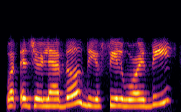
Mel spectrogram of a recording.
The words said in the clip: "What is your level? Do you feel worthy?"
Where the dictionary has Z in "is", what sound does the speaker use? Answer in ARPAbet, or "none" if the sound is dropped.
Z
